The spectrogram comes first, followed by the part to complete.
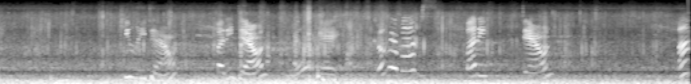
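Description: Wind rumbling on the microphone, with short high gliding calls about once a second over it.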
